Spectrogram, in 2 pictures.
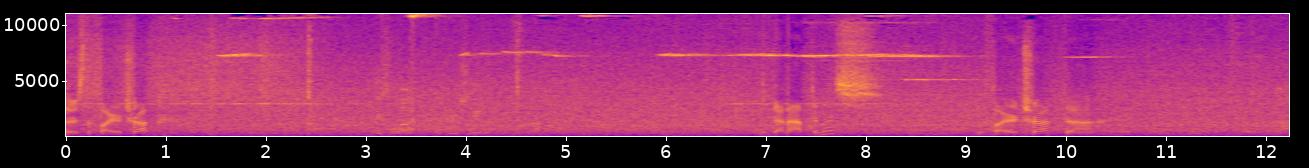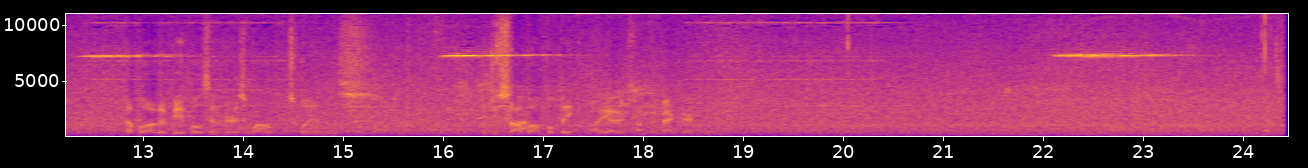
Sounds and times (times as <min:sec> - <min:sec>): Speech: 0:00.0 - 0:01.0, 0:06.9 - 0:08.1, 0:09.1 - 0:10.7, 0:12.8 - 0:15.4, 0:16.4 - 0:18.7
Truck: 0:00.0 - 0:24.4.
